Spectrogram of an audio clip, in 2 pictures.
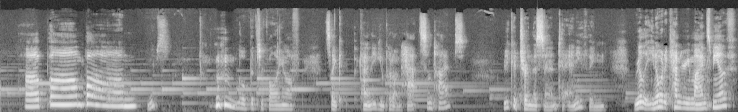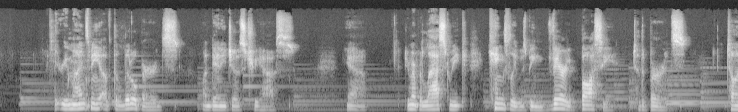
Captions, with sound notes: a pom pom! Whoops. (laughs) Little bits are falling off. It's like the kind that you put on hats sometimes. Or you could turn this into anything really. You know what it kind of reminds me of? It reminds me of the little birds on Danny Joe's Tree House. Yeah. Do you remember last week? Kingsley was being very bossy to the birds.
